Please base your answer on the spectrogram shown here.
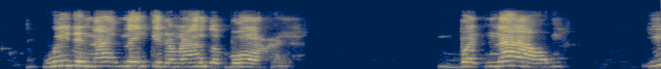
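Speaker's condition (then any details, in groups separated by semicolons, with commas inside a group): Cerebral palsy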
